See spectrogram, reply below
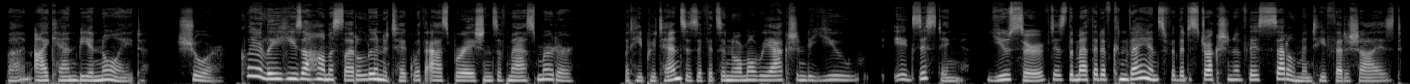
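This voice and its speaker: A woman's voice: mid-range voice, normal speed, darkish tone, no echo, close to an everyday voice. A woman voicing a cold, sardonic female assassin companion and former slave, who speaks in a dry, cutting, precise and condescending way. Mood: irritated. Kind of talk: game companion voice lines.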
